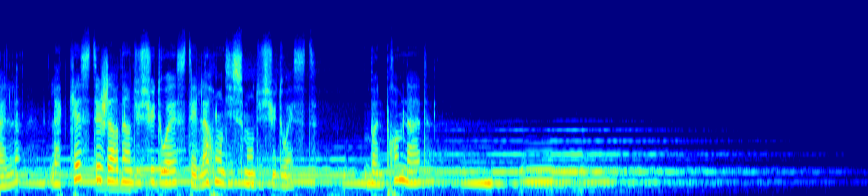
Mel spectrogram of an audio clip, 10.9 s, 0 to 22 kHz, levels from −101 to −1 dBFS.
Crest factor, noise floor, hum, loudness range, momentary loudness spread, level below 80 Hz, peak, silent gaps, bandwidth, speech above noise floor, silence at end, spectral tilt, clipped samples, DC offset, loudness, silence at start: 20 dB; -87 dBFS; none; 12 LU; 14 LU; -70 dBFS; -22 dBFS; none; 10.5 kHz; 47 dB; 2 s; -5.5 dB/octave; under 0.1%; under 0.1%; -41 LUFS; 0 s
